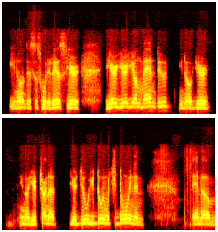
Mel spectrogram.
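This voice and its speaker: Speaking at a medium pitch with an American accent, a man delivers his words in a monotone, flat intonation broken by long, frequent pauses. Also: moderate pace. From Southern California, Los Angeles. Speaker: interview guest. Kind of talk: casual chat.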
